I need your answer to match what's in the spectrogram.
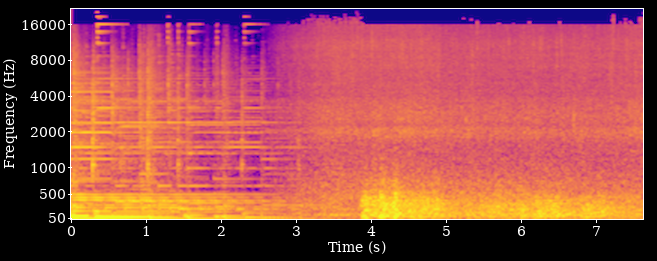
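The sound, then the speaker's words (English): As a few seconds of music fade out, a steady wash of monsoon rain in the Sonoran Desert takes over, and a deep roll of thunder rumbles through midway before the downpour continues on its own. “The annual monsoon is usually cause for celebration in the Sonoran Desert. But the much-needed clouds and rain bring with them lightning, and that increases the threat of wildfires.”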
